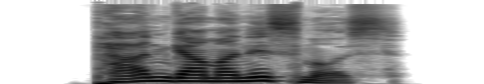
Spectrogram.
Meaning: Pan-Germanism
- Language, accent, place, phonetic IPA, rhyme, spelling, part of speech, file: German, Germany, Berlin, [ˌpanɡɛʁmaˈnɪsmʊs], -ɪsmʊs, Pangermanismus, noun, De-Pangermanismus.ogg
